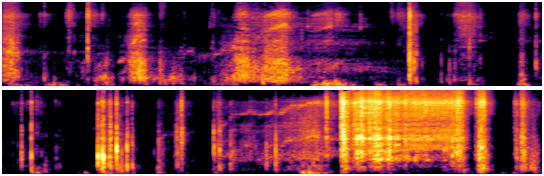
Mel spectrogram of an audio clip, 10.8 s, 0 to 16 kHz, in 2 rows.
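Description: Scattered knocks and rustles, then from about eight seconds in a loud, building rush of noise as a 1/10-scale RC buggy on a 2845 5900kv brushless motor speeds toward and past at full throttle on asphalt.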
